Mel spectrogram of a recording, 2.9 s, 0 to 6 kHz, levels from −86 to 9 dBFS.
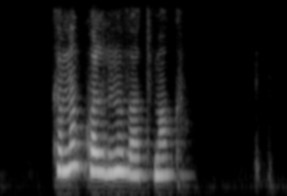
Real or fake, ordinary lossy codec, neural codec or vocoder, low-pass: fake; Opus, 24 kbps; codec, 24 kHz, 0.5 kbps, DualCodec; 5.4 kHz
